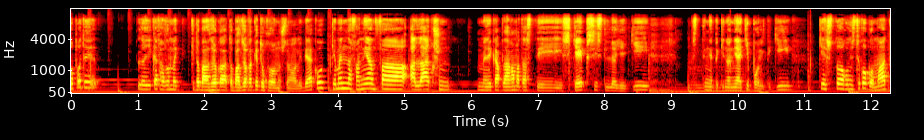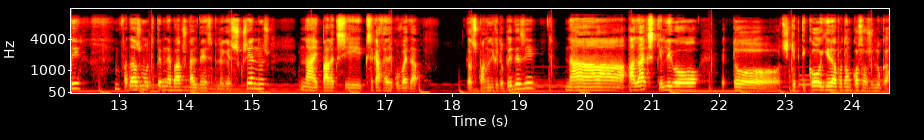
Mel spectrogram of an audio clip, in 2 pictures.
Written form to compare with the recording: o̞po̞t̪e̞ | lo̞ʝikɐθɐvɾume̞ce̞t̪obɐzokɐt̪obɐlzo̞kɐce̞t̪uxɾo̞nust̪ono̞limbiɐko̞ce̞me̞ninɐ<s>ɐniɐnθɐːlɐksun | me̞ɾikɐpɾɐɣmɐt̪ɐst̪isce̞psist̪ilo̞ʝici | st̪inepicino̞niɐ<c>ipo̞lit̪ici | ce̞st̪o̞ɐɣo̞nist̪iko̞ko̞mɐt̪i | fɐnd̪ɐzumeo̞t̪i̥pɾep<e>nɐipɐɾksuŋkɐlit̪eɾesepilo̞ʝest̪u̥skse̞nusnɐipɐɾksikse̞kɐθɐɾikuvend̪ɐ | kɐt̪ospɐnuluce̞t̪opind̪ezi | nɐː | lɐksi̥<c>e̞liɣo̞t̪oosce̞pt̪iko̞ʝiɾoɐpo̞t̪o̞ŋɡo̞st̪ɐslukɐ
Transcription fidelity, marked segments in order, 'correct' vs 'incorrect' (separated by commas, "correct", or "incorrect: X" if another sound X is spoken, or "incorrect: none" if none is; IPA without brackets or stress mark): incorrect: f, correct, incorrect: i, correct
